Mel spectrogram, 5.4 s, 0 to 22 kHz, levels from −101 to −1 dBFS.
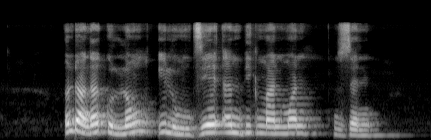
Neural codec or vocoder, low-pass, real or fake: autoencoder, 48 kHz, 128 numbers a frame, DAC-VAE, trained on Japanese speech; 10.8 kHz; fake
